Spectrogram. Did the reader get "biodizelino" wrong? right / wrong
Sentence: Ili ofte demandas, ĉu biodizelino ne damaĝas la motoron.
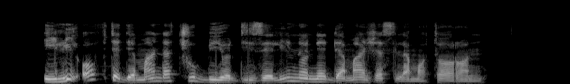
right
